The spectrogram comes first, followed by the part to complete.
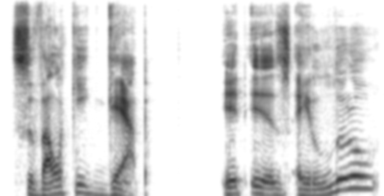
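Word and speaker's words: Suwałki: called the called The suvalki Gap I know it's a w but it's pronounced with a V sivalecki Gap it is a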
